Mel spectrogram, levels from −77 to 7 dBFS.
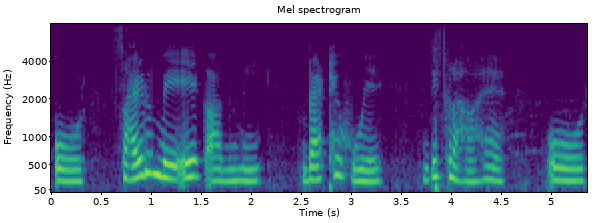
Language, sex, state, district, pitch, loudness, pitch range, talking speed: Hindi, female, Himachal Pradesh, Shimla, 215 Hz, -16 LUFS, 205-260 Hz, 125 wpm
